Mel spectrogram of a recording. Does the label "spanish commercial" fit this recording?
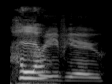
No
